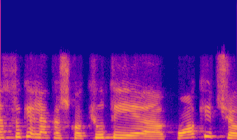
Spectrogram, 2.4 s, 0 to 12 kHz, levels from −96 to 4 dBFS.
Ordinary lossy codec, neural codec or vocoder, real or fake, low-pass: Opus, 64 kbps; none; real; 7.2 kHz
